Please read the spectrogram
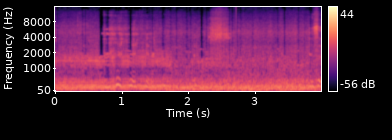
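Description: Yamaha MT-125's single-cylinder four-stroke engine running under way. It is steady at first, then wind rushing over the helmet-mounted microphone covers it for the rest of the time.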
